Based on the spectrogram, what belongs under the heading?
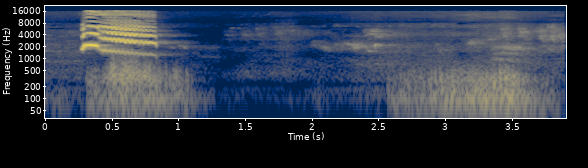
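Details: A baby Alexandrine parakeet, a green Indian ringneck, gives one loud, harsh, rasping squawk with a short rising start, then a faint scratchy note amid low rustling noise.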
